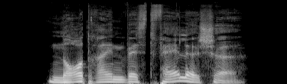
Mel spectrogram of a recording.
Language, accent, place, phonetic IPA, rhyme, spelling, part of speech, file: German, Germany, Berlin, [ˌnɔʁtʁaɪ̯nvɛstˈfɛːlɪʃə], -ɛːlɪʃə, nordrhein-westfälische, adjective, De-nordrhein-westfälische.ogg
- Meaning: inflection of nordrhein-westfälisch: 1. strong/mixed nominative/accusative feminine singular 2. strong nominative/accusative plural 3. weak nominative all-gender singular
